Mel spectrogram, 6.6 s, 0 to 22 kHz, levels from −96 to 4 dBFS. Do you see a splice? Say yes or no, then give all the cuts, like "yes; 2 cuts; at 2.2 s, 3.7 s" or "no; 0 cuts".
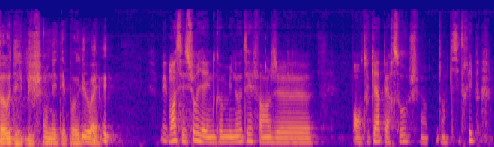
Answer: yes; 3 cuts; at 1.1 s, 2.3 s, 5.7 s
